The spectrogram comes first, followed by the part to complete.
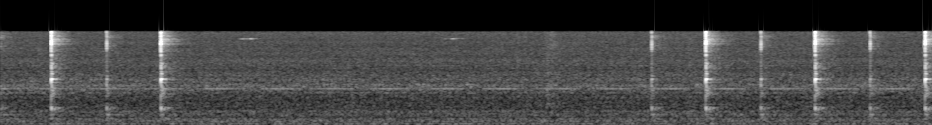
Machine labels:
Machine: valve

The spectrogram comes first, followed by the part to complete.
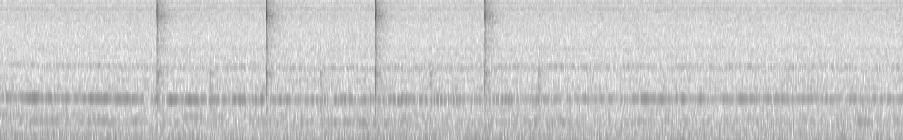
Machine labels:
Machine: valve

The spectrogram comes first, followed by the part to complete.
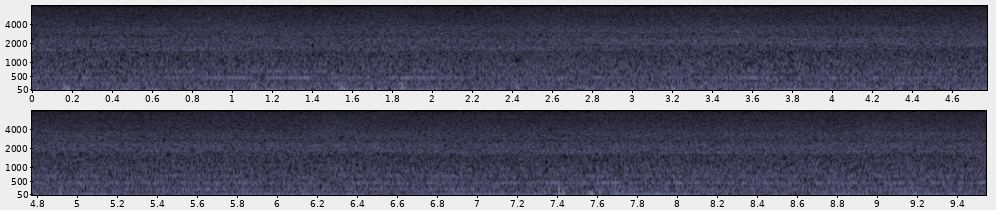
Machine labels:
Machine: fan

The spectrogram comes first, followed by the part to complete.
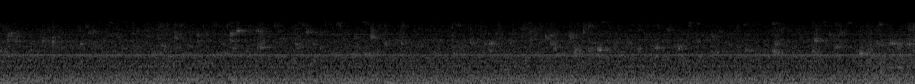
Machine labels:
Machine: pump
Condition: normal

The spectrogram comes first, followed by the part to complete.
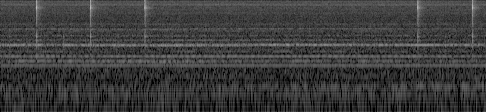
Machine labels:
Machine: valve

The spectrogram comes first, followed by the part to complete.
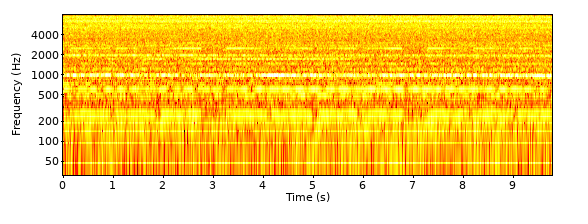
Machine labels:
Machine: slide rail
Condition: normal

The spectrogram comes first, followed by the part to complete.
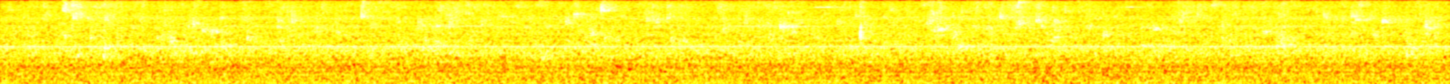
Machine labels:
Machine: pump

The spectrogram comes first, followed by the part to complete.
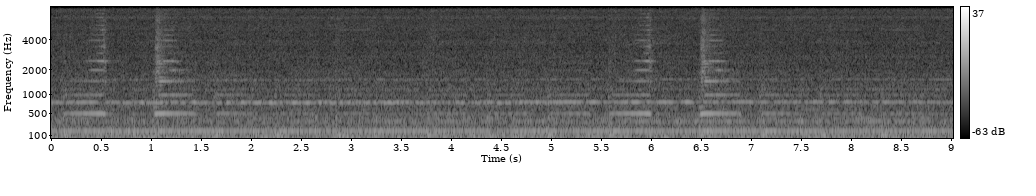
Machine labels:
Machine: slide rail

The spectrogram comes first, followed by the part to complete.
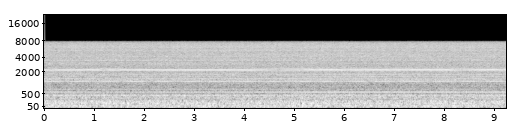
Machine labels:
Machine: pump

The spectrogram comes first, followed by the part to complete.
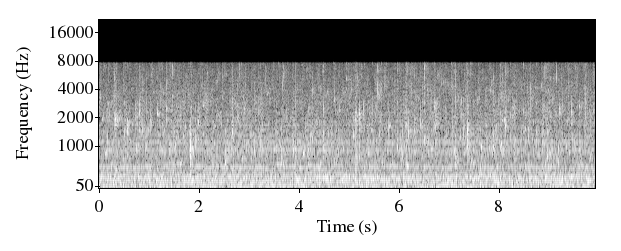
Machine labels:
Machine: pump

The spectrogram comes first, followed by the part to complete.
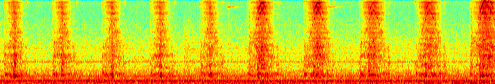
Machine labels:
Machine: slide rail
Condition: normal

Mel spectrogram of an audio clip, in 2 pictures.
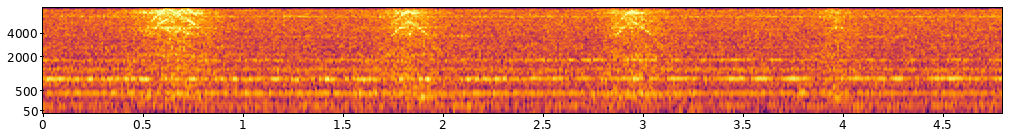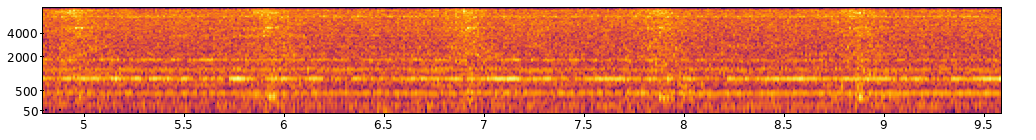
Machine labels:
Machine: slide rail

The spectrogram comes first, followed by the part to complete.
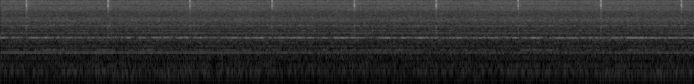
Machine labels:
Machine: valve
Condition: abnormal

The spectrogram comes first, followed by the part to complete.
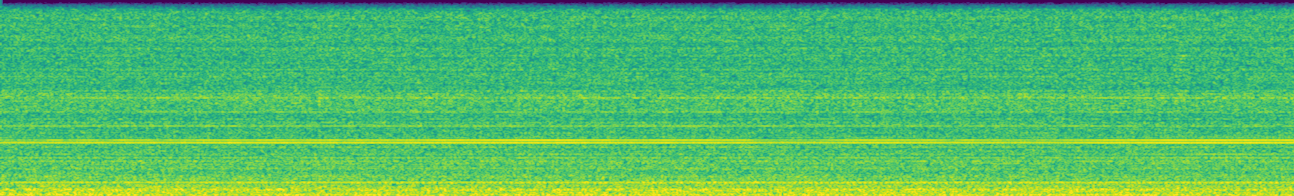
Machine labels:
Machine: pump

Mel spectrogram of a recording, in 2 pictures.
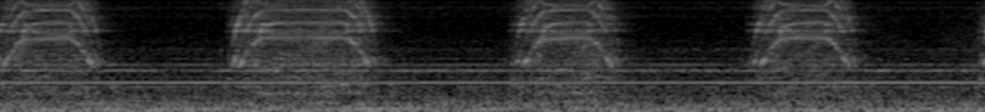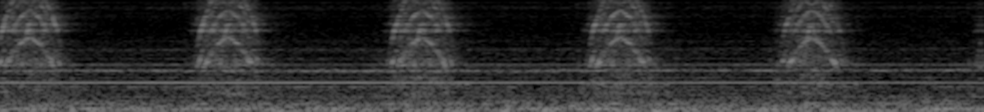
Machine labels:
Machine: slide rail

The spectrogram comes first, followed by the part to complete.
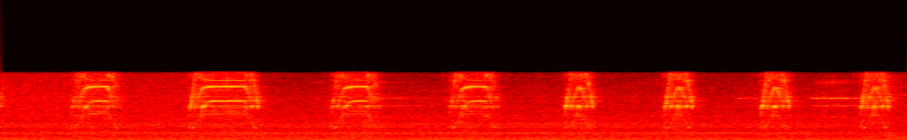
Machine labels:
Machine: slide rail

